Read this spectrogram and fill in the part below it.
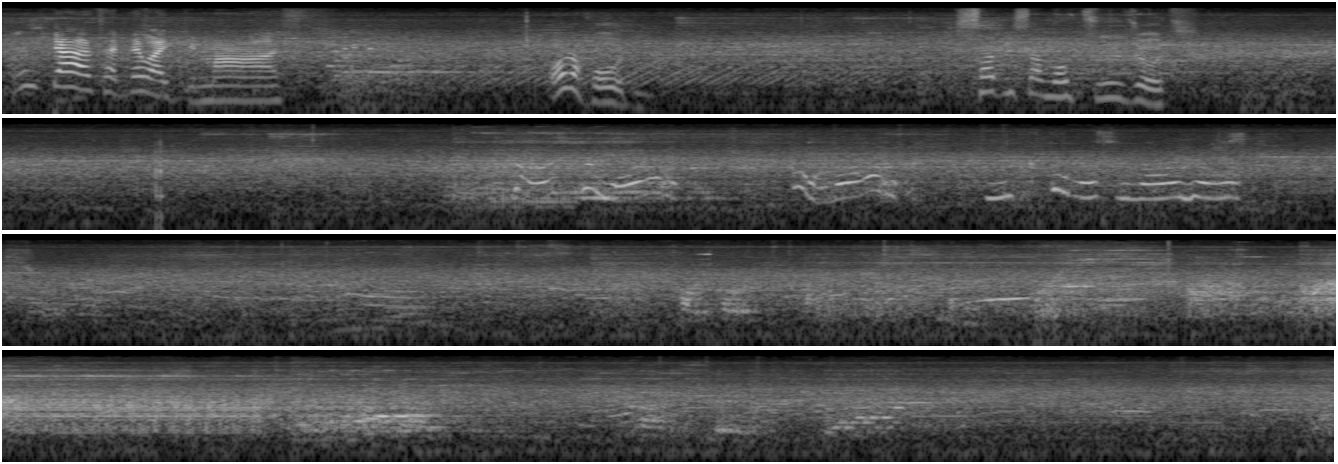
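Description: A slot machine plays jingles and electronic sound effects.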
